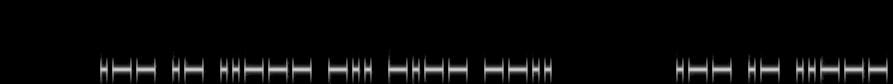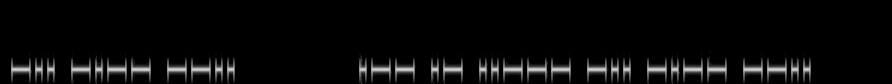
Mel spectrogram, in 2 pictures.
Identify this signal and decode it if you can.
Morse code, heard as a keyed tone, about 20 wpm, 700 Hz. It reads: WA2DYZ WA2DYZ WA2DYZ
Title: USA Call Signs - 6 Characters - Repeated 3x - 20wpm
